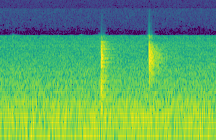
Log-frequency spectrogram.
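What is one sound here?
A snooker cue taps a ball sharply.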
